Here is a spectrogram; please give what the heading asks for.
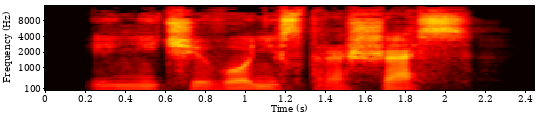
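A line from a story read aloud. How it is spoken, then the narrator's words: Proud, defiant dying rasp. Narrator (Russian): прохрипел Босуэлл, собрав последние силы, чтобы произнести эти гордые, полные непримиримости слова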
